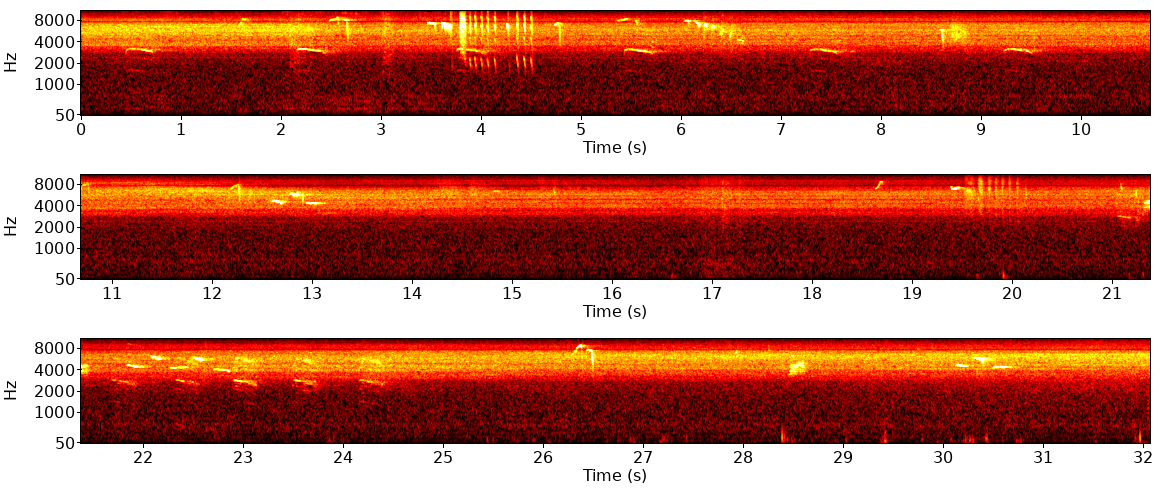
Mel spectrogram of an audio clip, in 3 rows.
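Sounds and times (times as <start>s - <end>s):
high background hiss: 0.0s - 32.0s
high bird chirps: 3.7s - 4.6s.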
